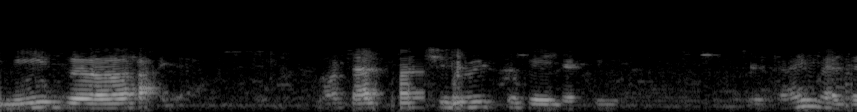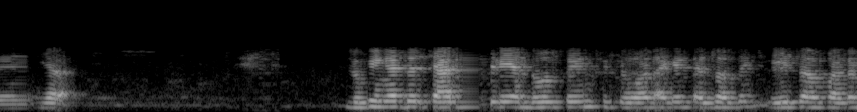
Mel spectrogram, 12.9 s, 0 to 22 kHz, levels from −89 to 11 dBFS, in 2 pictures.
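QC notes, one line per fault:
Throughout: iLBC codec. The sound is confined to a narrow telephone band, roughly 150 Hz to 3.4 kHz, with nothing above it. The speech is clear but plainly rough and synthetic. The coder rebuilds each frame's excitation on its own, and the frame rhythm fits 30 ms frames at the 13.33 kbps mode. That model captures the voice's shape but not its fine texture, so the timbre sounds slightly artificial.
2.93 to 3.19 s, 6.21 to 6.64 s, 8.34 to 8.52 s, 9.90 to 10.12 s: lost iLBC frames. The first gap follows "not that" and the last follows "at the chat". In each, the speech turns into a held, slightly buzzy or breathy vowel. About 150 ms goes missing in each of the first two, scattered over 240 ms and 420 ms, with stretches up to around 70 ms. The third loses 180 ms and the fourth 210 ms. The decoder repeats the last pitch cycle mixed with noise and fades it. Frames stand alone, so the voice recovers almost at once.
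10.30 s to the end: periodic clock jitter. A rough, metallic edge sits on the speech and vanishes in pauses. The converter's clock is being shaken at around 2 kHz. Every component of the sound gains sidebands spaced about that far above and below it. Higher components are hit hardest, so the brighter parts of the voice carry the most grit. Because the sidebands ride on the signal itself, silence stays clean.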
